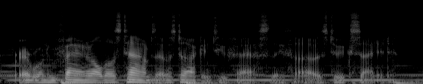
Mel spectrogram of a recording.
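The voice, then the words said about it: Colorado country twang, drawl. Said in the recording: “my twang has come back. My Colorado drawl,”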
